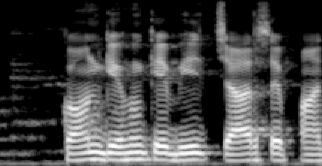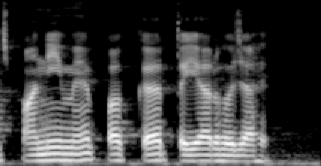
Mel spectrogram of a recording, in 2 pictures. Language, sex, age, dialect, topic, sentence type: Magahi, male, 18-24, Southern, agriculture, question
